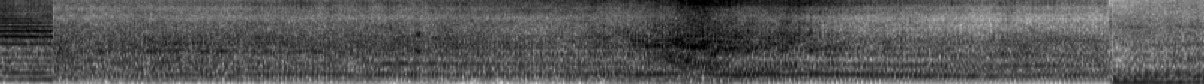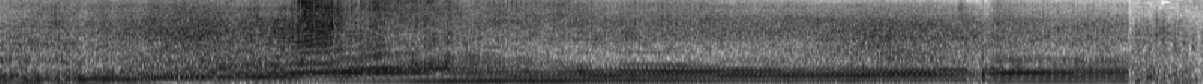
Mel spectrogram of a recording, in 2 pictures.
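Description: Race car engines at full throttle in two shots. First a rally car passes at speed, its engine note swelling and falling away about three and a half seconds in. After a sudden cut, a GT race car accelerates hard on tarmac, its engine note climbing and then holding high, with a brief break near the end.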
